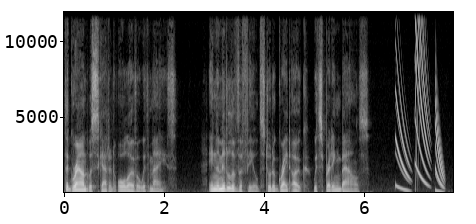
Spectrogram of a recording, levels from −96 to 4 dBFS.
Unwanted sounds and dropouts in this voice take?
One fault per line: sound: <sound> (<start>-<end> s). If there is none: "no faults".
sound: chirp (6.6-7.6 s)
